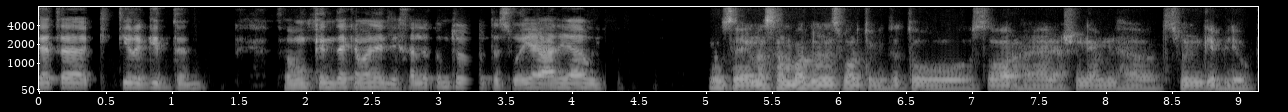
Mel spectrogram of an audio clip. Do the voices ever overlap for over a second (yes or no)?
no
